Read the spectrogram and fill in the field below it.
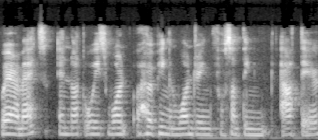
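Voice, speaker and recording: A woman with a South African accent speaks at a fairly low pitch. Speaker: author and speaker. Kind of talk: interview testimony.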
